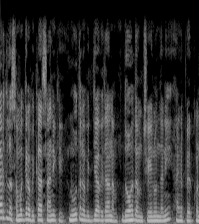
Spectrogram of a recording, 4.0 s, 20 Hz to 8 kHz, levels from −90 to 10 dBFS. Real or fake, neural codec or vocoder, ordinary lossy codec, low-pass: fake; vocoder, 22.05 kHz, 80 mel bands, Vocos; none; 7.2 kHz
